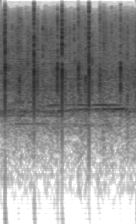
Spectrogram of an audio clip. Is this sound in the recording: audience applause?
yes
